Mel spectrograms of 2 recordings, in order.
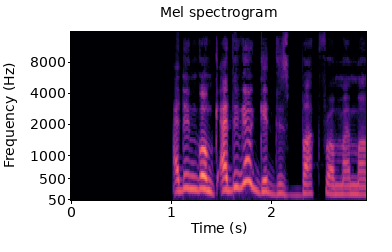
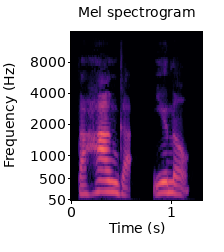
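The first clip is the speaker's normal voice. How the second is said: ordinary talk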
